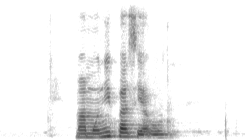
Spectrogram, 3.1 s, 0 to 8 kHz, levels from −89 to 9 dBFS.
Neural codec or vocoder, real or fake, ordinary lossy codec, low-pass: none; real; Opus, 24 kbps; 7.2 kHz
